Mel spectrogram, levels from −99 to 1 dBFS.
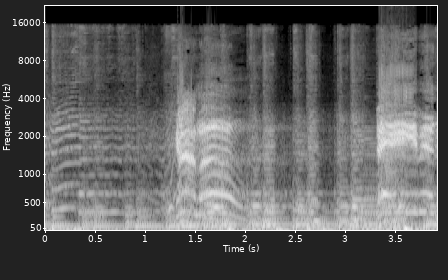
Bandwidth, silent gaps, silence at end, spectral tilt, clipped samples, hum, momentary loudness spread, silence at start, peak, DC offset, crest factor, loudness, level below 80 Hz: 16 kHz; none; 0 s; -5 dB/octave; 0.3%; none; 19 LU; 0 s; 0 dBFS; 0.3%; 14 dB; -11 LUFS; -24 dBFS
